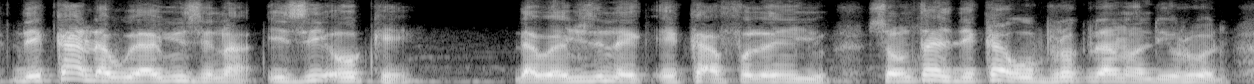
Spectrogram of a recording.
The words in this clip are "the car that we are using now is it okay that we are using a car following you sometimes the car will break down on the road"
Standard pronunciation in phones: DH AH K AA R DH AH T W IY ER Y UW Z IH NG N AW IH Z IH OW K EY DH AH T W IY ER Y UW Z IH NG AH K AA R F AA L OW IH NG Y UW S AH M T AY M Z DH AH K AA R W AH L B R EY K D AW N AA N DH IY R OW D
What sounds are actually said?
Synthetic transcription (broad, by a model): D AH K AA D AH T W IY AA Y UW Z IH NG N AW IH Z IH OW K EY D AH T W IY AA Y UW Z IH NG AH K AA F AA L OW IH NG Y UW S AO M T AY M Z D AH K AA W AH B R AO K D AW N AA N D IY R OW D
